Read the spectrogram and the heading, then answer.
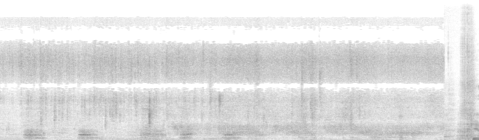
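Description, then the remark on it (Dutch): A cold shower runs steadily, a dense, continuous hiss of spraying water with faint splashes and shifts, fading briefly near the end. “van over koude douches.”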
